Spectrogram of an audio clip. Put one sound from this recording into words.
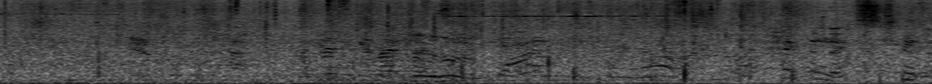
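Passers-by talk faintly on a street outdoors.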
